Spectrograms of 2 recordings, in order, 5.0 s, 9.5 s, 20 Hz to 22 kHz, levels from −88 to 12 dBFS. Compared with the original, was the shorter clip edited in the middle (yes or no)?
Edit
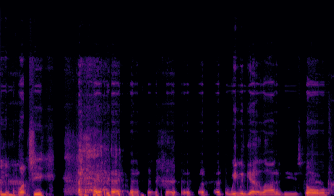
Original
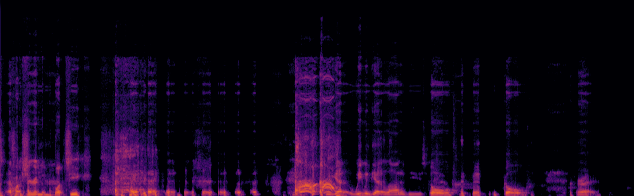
yes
